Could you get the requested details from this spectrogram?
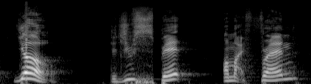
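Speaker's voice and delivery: high, confrontational, challenging tone. Retelling confronting a man on a platform over his friend, retelling a yell. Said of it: "and I'm yelling".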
